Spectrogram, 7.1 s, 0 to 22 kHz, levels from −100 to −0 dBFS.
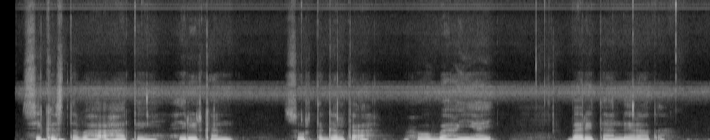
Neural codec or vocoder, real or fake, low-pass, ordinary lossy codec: none; real; none; none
